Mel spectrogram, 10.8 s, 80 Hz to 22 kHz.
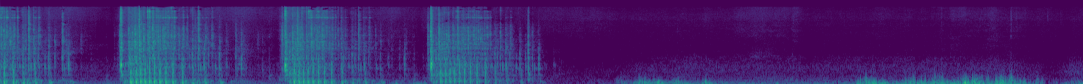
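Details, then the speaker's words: Nearly new Redmax EBZ8500 backpack blower that quit after 30 minutes of use and wouldn't restart: three cord pulls spin the engine with a brief whir but no firing at all; ignition failure suspected. "so it didn't even try and start now i have to wonder if the ignition system has somehow failed"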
